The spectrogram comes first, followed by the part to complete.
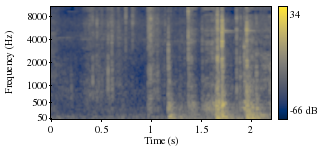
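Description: Enclosed cargo trailer side door's metal bar latch being worked by hand: a few sharp metal clanks and rattles starting a little over a second in, loudest near the end.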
